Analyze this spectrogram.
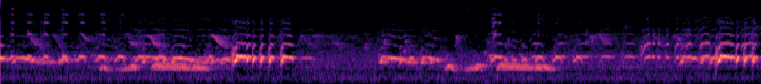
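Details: Zebra doves calling, used to stimulate quiet doves to sing. Paired low rolling coos come twice, separated by a brief lull, amid fast high chirping that swells into loud bursts.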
